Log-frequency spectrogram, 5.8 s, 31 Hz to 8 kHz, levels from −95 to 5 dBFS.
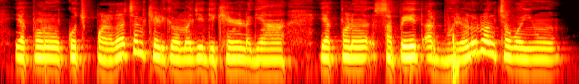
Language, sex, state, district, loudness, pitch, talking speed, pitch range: Hindi, male, Uttarakhand, Uttarkashi, -16 LUFS, 175 Hz, 185 wpm, 165-185 Hz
